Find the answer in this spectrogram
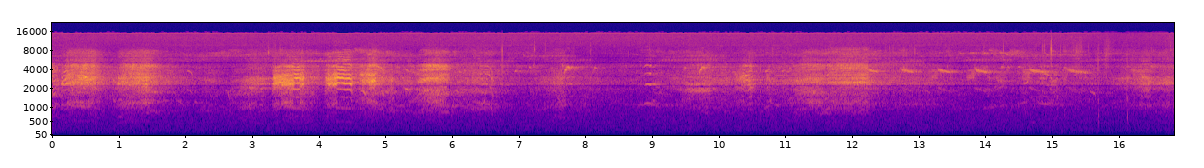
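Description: Birds calling in the bush: a run of loud, scratchy calls over the first six seconds or so, then quieter calls and a quick string of short, high chirps.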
